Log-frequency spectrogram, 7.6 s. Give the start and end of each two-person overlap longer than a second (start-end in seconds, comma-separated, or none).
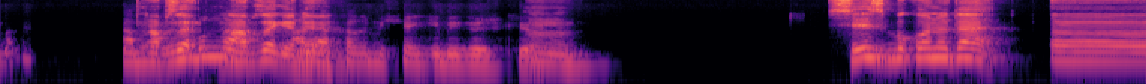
0.9-2.3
